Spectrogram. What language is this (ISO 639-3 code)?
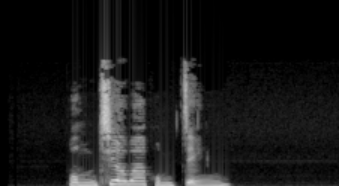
tha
